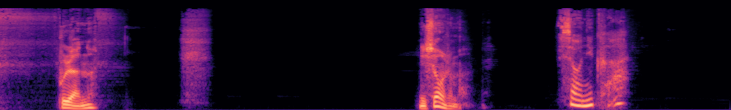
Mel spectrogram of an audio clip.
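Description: A young man speaks quietly and close by in short phrases.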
